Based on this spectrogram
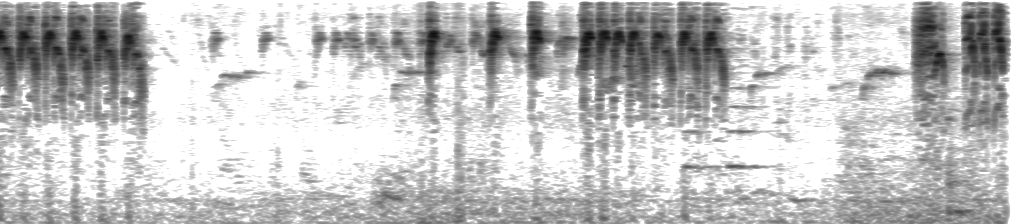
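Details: Energetic sogon bird song, a lure to prompt quiet birds to sing: runs of rapid, piercing high notes, a quieter stretch of thin chirps, then another fast burst.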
